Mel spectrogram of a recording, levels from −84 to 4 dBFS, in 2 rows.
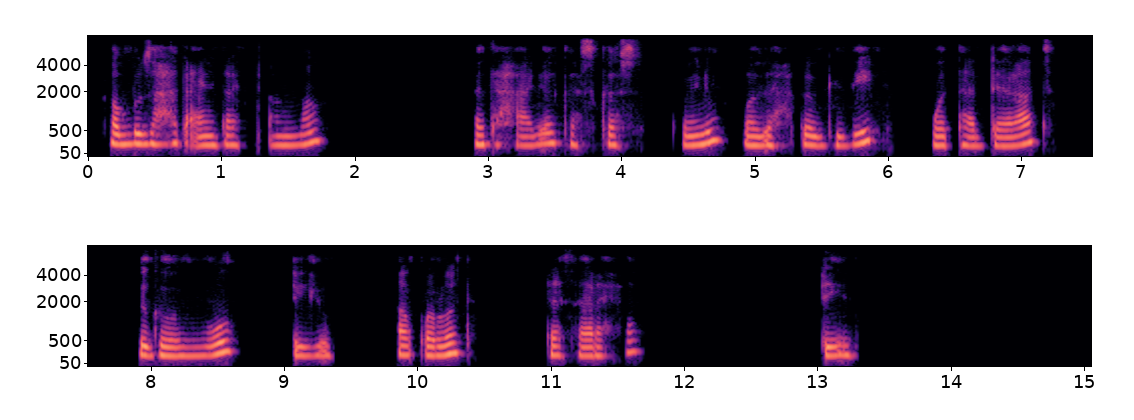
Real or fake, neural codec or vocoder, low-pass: fake; codec, 16 kHz, 8 kbps, FunCodec, trained on LibriTTS, 25 frames a second; 7.2 kHz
